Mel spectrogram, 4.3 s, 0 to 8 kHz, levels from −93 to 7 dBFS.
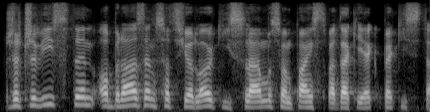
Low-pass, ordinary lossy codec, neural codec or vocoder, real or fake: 7.2 kHz; none; codec, 16 kHz, 2 kbps, X-Codec, HuBERT features, trained on LibriSpeech; fake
